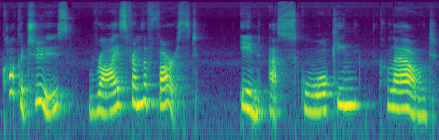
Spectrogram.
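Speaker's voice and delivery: projected read-aloud narration; reading to children. A narrator's reading. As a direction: read the picture book out to a class of kids. Reads picture book aloud.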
